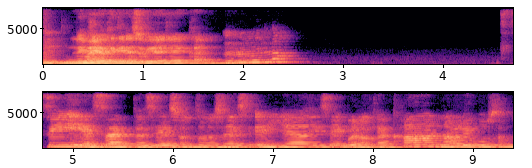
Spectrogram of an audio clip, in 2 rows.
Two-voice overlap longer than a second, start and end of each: none

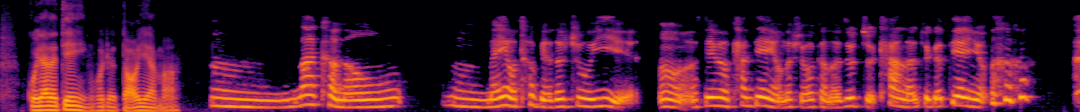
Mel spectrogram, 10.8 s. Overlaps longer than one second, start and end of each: none

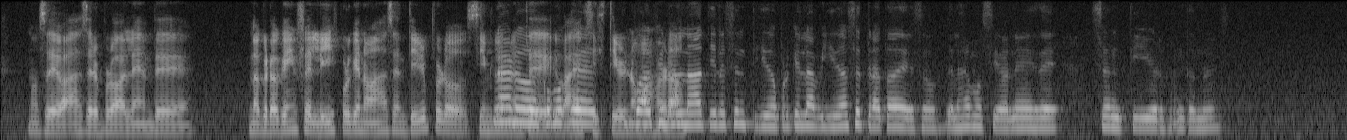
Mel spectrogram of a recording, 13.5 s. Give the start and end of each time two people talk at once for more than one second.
4.9-6.9

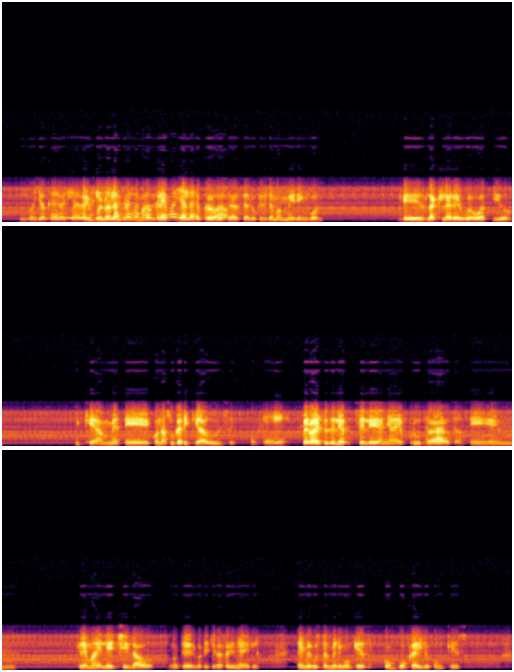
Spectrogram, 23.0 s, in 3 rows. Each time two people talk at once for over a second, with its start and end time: 1.1-3.4

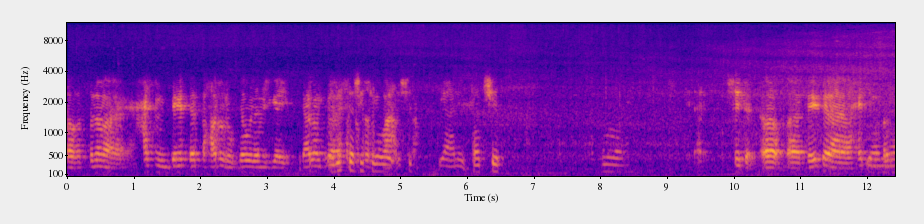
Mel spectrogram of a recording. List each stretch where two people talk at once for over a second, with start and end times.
3.9-5.1

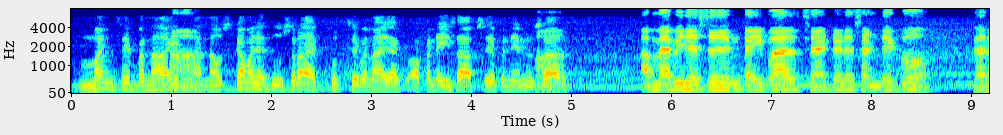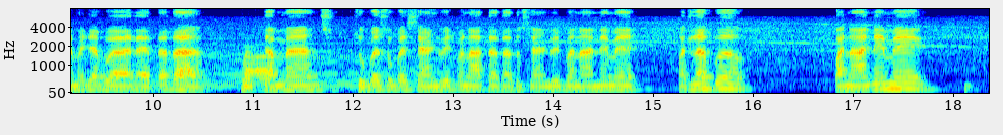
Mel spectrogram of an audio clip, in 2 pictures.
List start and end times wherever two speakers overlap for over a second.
none

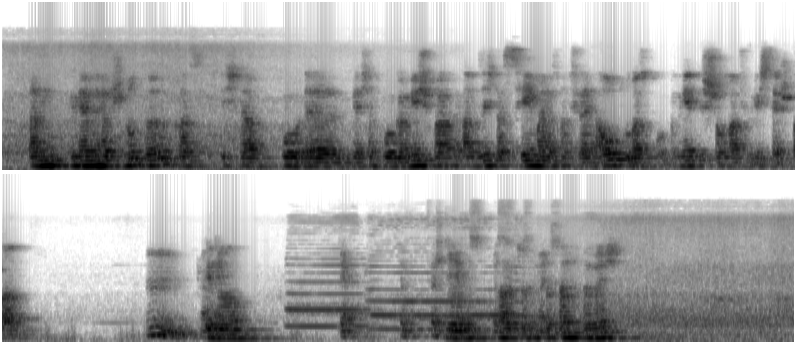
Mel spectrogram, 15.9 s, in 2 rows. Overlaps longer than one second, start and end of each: 12.3-13.6

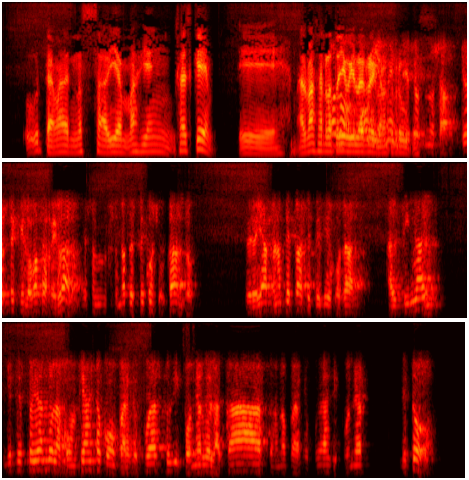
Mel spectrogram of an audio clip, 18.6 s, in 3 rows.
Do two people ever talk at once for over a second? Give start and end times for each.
4.3-5.6

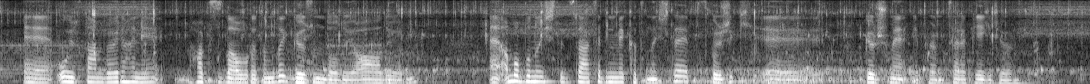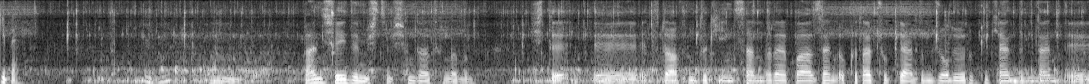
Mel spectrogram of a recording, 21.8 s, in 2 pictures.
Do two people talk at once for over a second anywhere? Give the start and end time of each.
none

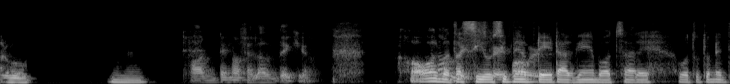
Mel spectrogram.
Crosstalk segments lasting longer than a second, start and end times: 4.4-5.6

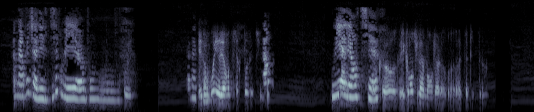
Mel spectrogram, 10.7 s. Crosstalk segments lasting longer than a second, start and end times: none

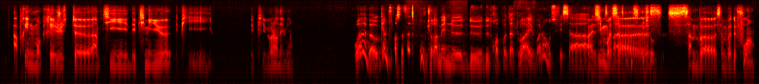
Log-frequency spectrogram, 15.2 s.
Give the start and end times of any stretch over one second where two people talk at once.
11.8-13.2

